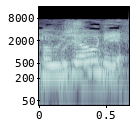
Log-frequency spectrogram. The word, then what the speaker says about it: Hozhoni: We have Hozhoni Foundation. – Hozhoni Foundation. – I knew I was pronouncing that wrong.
